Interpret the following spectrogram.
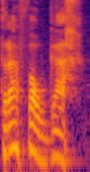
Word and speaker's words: Trafalgar: é o nome espanhol Tem muita gente que tenta tenta pronunciar esse nome como se fosse em inglês né mas é tratado folga Trafalgar é uma é uma península lá espanhola né que inclusive batendo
